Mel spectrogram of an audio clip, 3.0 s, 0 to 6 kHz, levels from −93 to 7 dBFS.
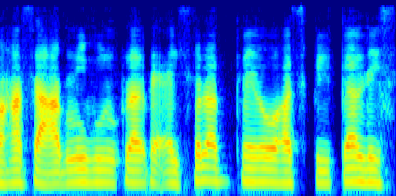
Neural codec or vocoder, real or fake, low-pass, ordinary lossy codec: codec, 16 kHz, 1 kbps, FunCodec, trained on Chinese and English, 50 frames a second; fake; 5.4 kHz; none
